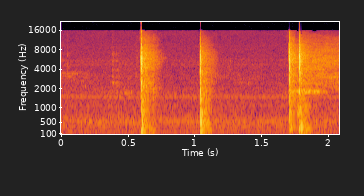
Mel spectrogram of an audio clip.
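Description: Plastic blade head of a sliding paper trimmer, fitted with a scoring blade, clicking as it is pushed along the rail to score cardstock. Four sharp clicks, the last two close together near the end.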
